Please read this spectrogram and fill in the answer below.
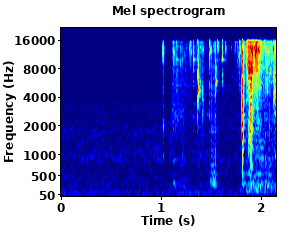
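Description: Cast iron waffle pan's hinged halves clinking and rattling as it is handled, starting about halfway in and rising to a loud clatter near the end.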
